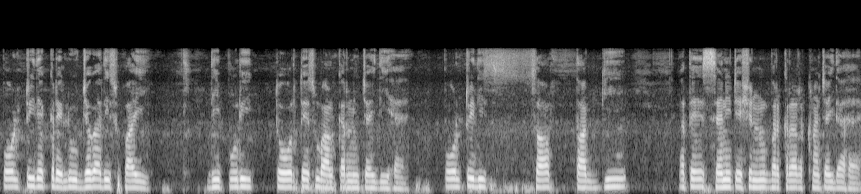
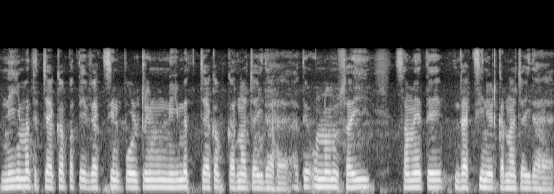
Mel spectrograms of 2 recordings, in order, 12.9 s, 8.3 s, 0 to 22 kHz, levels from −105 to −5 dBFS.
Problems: none marked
